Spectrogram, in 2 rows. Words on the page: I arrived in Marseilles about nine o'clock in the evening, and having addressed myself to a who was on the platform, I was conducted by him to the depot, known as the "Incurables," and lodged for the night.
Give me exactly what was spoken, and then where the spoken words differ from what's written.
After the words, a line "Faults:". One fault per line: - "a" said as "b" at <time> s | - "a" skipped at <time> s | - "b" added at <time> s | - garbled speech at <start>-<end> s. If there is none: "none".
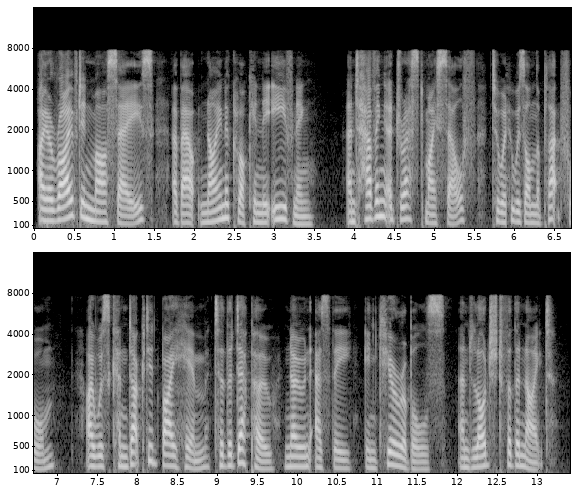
I arrived in Marseilles about nine o'clock in the evening, and having addressed myself to a who was on the platform, I was conducted by him to the depot, known as the "Incurables," and lodged for the night.
Faults:
none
